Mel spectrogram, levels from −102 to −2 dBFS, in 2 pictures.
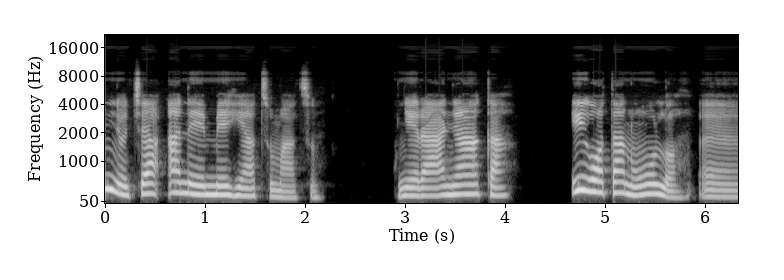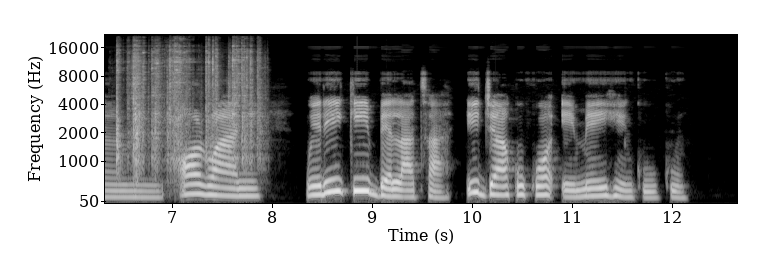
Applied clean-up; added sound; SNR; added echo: none; Cutlery, silverware; 11 dB; none.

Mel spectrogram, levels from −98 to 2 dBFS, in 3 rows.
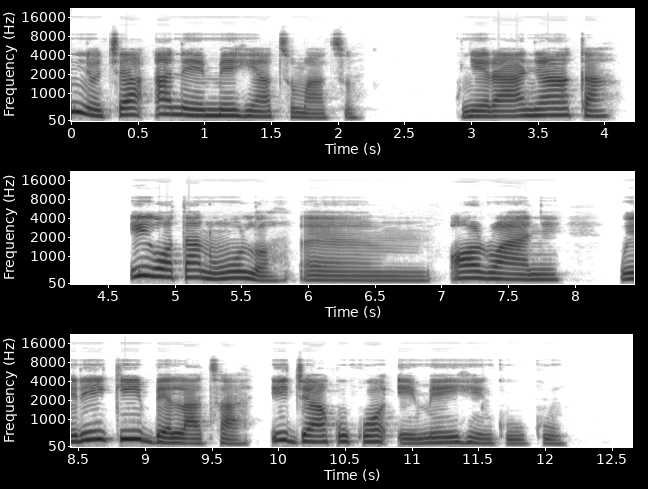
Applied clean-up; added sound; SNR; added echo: none; none; none; none.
